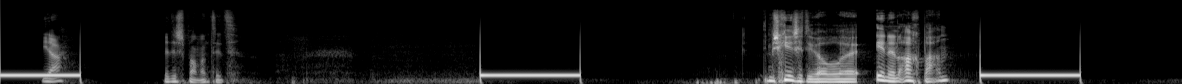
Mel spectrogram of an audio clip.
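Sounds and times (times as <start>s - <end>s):
telephone call tone as a call is placed: 0.0s - 0.8s, 4.8s - 5.8s, 9.8s - 10.8s
speech: 0.4s - 0.8s, 1.6s - 2.5s, 7.6s - 9.6s
faint low rumbling: 6.8s - 7.7s.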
